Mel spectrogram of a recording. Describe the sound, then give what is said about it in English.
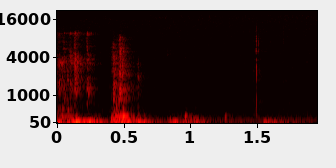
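A few irregular clacks on a computer keyboard, the first couple heavier and the later strokes lighter and spaced apart, over a faint low hum with no talking. “Guys, listen to the sound of my keyboard.”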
